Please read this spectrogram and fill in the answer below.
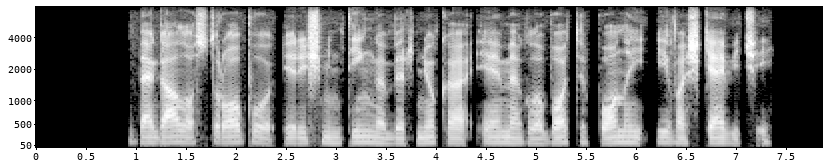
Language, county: Lithuanian, Klaipėda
